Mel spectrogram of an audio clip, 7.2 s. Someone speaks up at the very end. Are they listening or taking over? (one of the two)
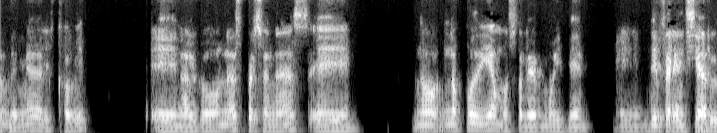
listening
